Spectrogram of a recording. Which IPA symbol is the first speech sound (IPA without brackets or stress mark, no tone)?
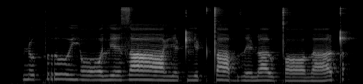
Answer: ɳ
